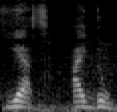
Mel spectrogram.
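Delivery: plain reading voice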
